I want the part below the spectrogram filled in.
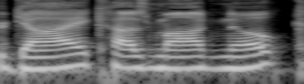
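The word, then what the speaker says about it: Guy Consolmagno: Joining you will be Brother Guy Consomagno.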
